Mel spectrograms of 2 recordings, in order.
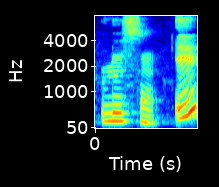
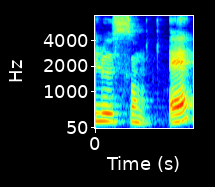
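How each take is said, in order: First: E said as a closed "é", /e/; closed é sound. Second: E said as an open "è", /ɛ/; open è sound. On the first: Teacher showing learners what the letter produces, E as closed é. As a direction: say E as tight é, as with an acute accent. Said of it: "L'accent aigu fait le son E". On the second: Teacher showing learners what the letter produces, E as open è. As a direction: say E as open è, as with a grave accent. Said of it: "l'accent grave fait le son E". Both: Shown as a demonstration.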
